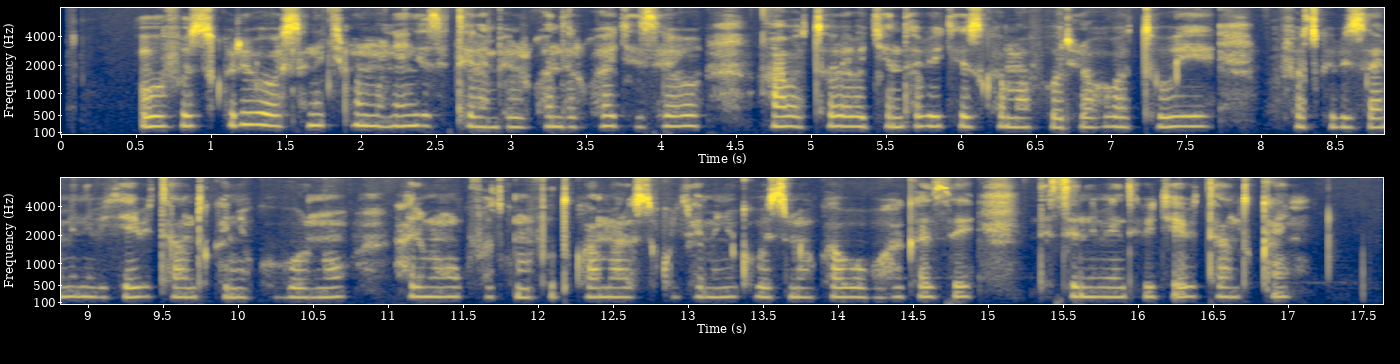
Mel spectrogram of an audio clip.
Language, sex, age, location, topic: Kinyarwanda, female, 18-24, Kigali, health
